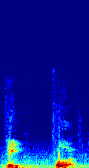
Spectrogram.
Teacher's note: So here in dental you have teeth and tongue. The tip of the tongue touches the upper teeth.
